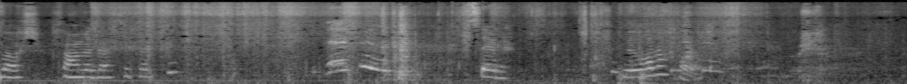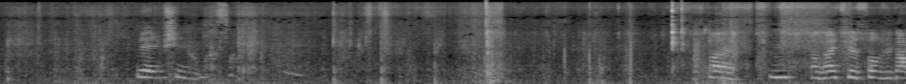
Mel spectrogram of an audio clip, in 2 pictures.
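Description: Speech only: short bursts of talk from women and a child in a small room, with one sharp click about two-thirds of the way through.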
